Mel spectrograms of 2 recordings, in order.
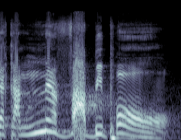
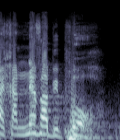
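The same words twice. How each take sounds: First: Loud, high, drawn-out declaration; bold declaration. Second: Said in the usual way. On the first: Shown as a demonstration. Preacher has the congregation declare they're never poor, bold declaration. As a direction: declare it boldly, stretching the words. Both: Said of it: "No, say it with boldness".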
